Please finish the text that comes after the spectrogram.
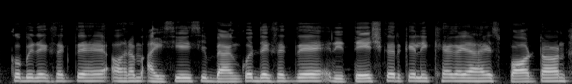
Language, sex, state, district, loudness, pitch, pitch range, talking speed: Hindi, male, Maharashtra, Solapur, -21 LUFS, 155 Hz, 150-160 Hz, 220 wpm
